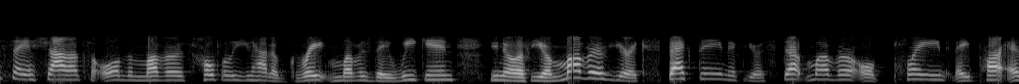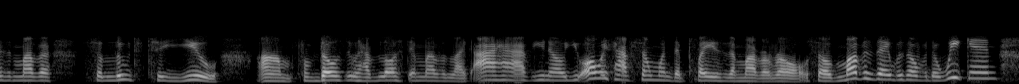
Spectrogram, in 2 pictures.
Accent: American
